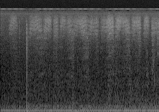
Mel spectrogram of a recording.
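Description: Chalk scratching in short strokes on a chalkboard as words are written, with a sharp tap of the chalk about half a second in. A steady low hum runs underneath.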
